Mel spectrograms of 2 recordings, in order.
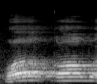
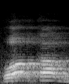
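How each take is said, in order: First: वक़ब ending with a bouncing b; qalqala on b. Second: Said in the usual way. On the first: Shown as a demonstration. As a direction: let the ब of वक़ब echo. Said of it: "कलकला करेंगे". (वक़ब में ब पर कलकला) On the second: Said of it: "तो वक़ब नहीं कहेंगे".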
